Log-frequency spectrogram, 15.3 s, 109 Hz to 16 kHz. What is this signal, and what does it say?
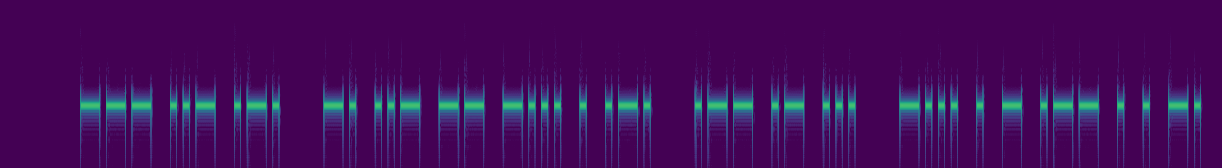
Morse code, heard as a keyed tone, about 15 wpm, 700 Hz. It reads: OUR NUMBER WAS BETWEEN
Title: Sentences from Top 1000 Words - Review Part 2 - 15wpm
